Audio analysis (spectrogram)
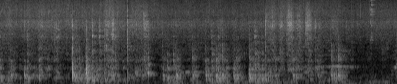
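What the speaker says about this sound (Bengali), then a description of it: "জিরে গুঁড়ো ধনে গুঁড়ো লঙ্কার গুঁড়ো হলুদ গুঁড়ো মশলাটা একটু কষে নিচ্ছি" Ground cumin, coriander, chili and turmeric fry in a pan to the sound of continuous stirring and scraping over a bright sizzle, with irregular utensil knocks against the pan.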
